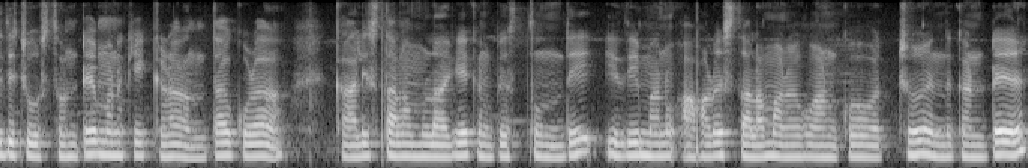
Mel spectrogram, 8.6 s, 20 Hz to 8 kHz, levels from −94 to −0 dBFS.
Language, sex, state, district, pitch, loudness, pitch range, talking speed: Telugu, female, Andhra Pradesh, Chittoor, 165 Hz, -18 LUFS, 160-175 Hz, 105 wpm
